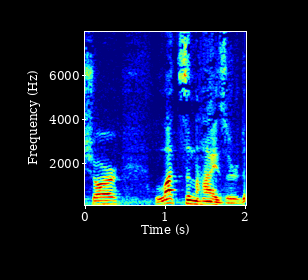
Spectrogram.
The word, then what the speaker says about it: Char Lautzenheiser: And the director is Char Lautzenheiser.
